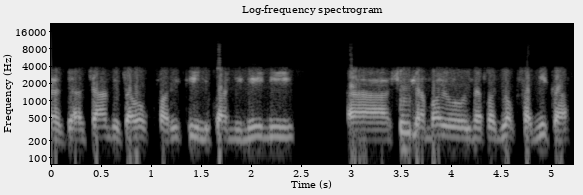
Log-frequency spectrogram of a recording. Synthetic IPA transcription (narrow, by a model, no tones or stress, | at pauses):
t͡ʃat͡ʃanzɔt͡ʃauɔku̥faɾikiːlikuwaninini | aʃuuliambajɔinataʄiwaku̥faɲika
